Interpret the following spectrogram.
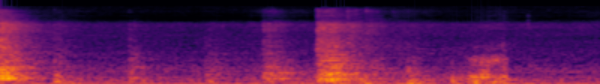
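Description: Packed groceries being rummaged through in a cardboard box, plastic packaging and boxes shifting against each other. A sharp knock comes right at the start, then another rustle about a second in.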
